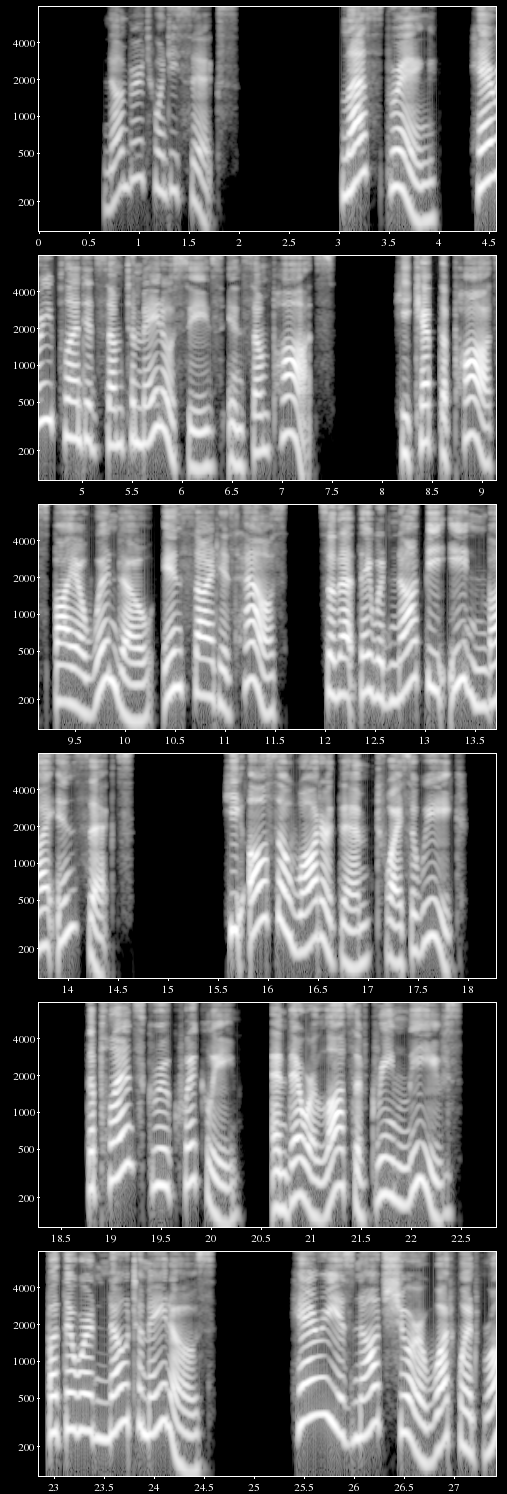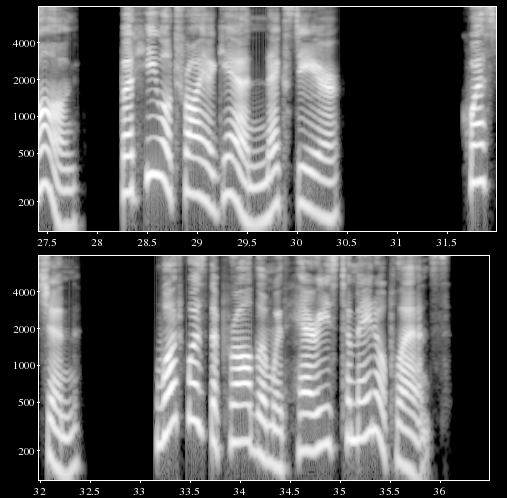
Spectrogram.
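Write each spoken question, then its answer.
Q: What was the problem with Harry's tomato plants?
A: They grew no tomatoes.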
